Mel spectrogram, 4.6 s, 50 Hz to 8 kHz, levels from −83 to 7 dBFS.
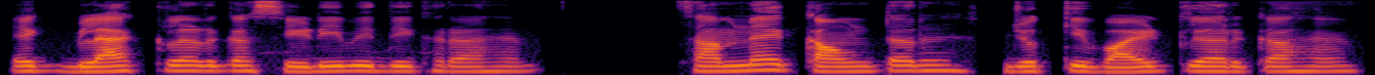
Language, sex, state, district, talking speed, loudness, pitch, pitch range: Hindi, male, Jharkhand, Palamu, 250 wpm, -20 LUFS, 150 Hz, 145-160 Hz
